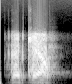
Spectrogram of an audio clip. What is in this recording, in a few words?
radio bot nice shot, Counter-Strike swat; Global Offensive; player vo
